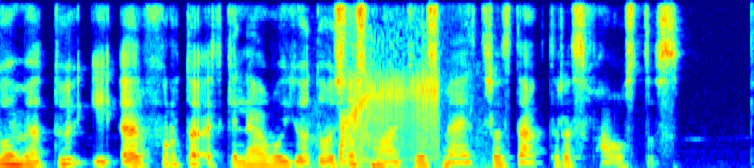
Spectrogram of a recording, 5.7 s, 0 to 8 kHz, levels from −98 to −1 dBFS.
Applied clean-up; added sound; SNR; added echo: none; Fart; 5 dB; none.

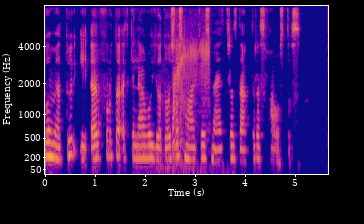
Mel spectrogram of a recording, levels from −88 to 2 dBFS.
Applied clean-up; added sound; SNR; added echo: classical method Wiener filter.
